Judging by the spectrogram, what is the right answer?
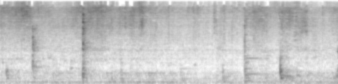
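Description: Rice stirred into a Portuguese refogado in a pan for tomato rice, with a continuous sizzle of frying under several sharp scrapes and clinks of a spoon against the pan, no voices.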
